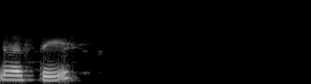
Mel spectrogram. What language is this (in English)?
Dogri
